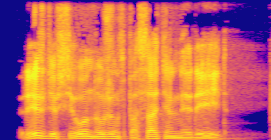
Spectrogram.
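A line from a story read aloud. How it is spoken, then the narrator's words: Grumbling. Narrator (Russian): проворчал генерал Зайцев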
